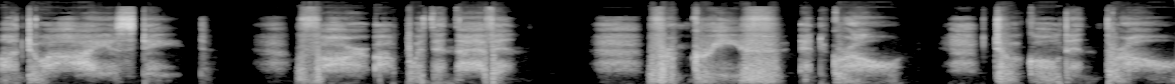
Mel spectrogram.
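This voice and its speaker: A woman whispers at a very slow pace. The sound is dry and close, with no echo. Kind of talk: poetry reading. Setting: close-up microphone. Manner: whispered; slow, soft-spoken.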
